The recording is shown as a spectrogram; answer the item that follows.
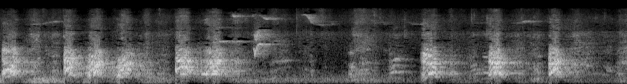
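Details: Angry pet Labrador named Lucky barking repeatedly in loud, rough bursts, about ten barks roughly every half second with uneven pauses, a few softer yelps between, and laughter heard nearby.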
